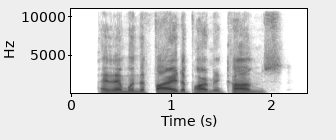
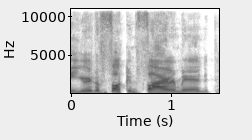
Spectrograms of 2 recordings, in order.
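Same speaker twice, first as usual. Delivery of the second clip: usual speaking voice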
